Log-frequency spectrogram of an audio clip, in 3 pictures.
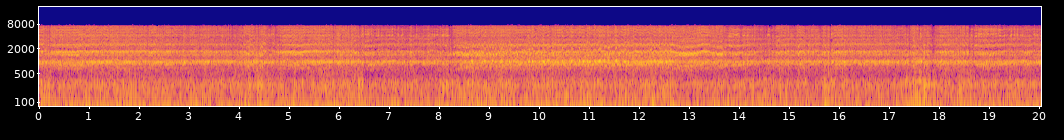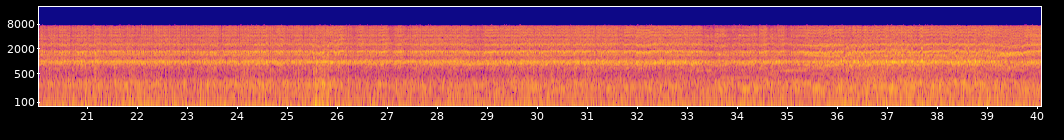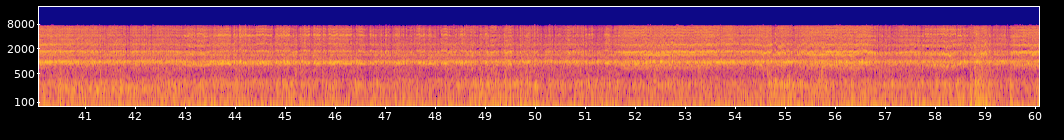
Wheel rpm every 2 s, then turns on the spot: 220, 230, 220, 230, 210, 190, 200, 230, 230, 230, 230, 230, 230, 230, 230, 230, 230, 220, 200, 200, 230, 230, 230, 230, 230, 230, 220, 220, 220, 220.
none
